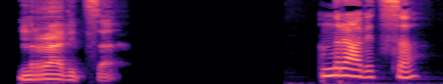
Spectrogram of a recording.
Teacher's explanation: note how the emphasis is on the first syllable.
